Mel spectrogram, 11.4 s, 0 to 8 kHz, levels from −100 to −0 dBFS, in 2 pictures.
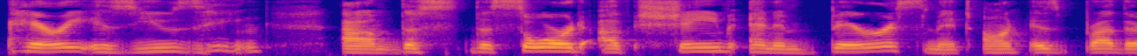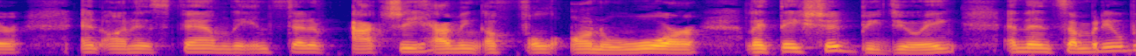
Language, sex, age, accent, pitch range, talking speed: English, female, 30-49, American, 140-175 Hz, 185 wpm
